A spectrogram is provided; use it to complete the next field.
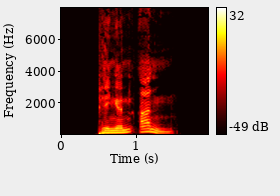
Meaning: inflection of anpingen: 1. first/third-person plural present 2. first/third-person plural subjunctive I
- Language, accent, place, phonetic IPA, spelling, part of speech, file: German, Germany, Berlin, [ˌpɪŋən ˈan], pingen an, verb, De-pingen an.ogg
